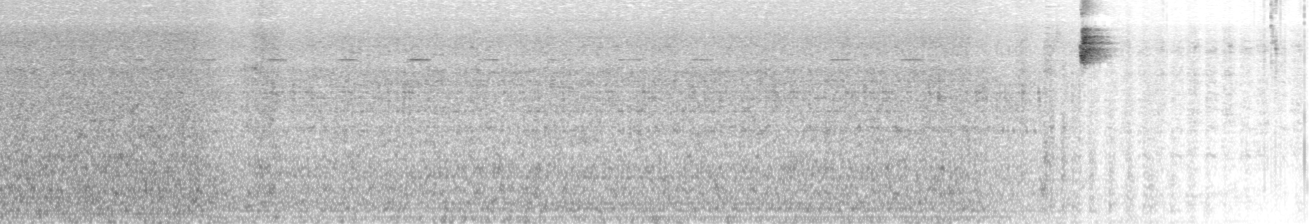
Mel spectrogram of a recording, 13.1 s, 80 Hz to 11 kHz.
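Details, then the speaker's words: Cummins ISX15 CM2350 diesel in a Prostar, started after injector sleeve rings were installed: steady, even idle with no knock or miss, sounding healthy. "oh that sounds so much better than a Detroit"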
